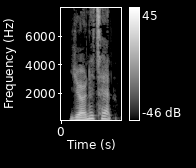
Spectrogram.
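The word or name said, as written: HJØRNETAND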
